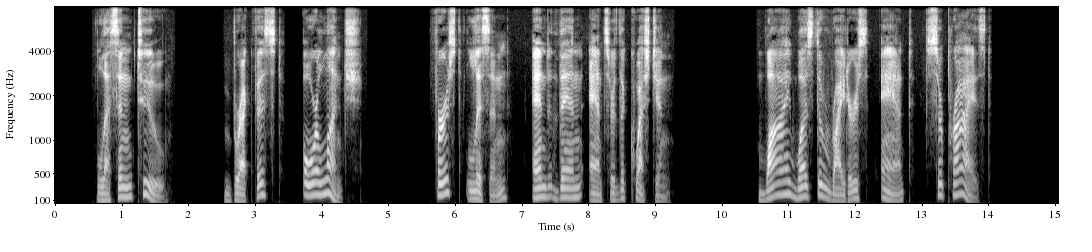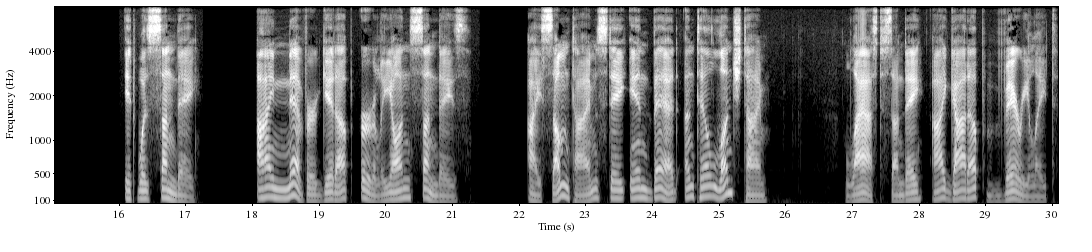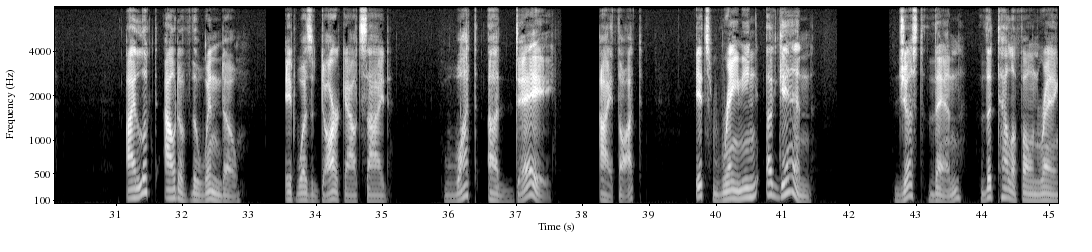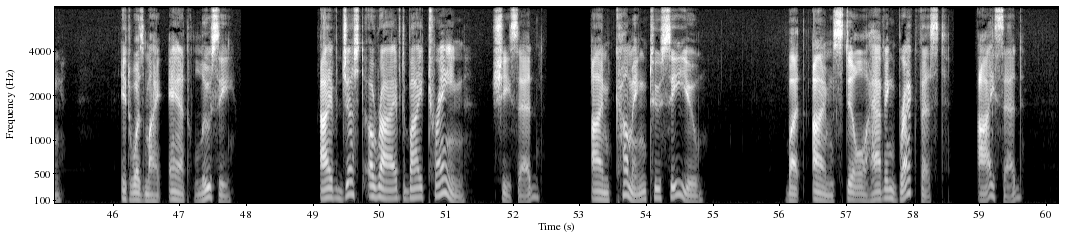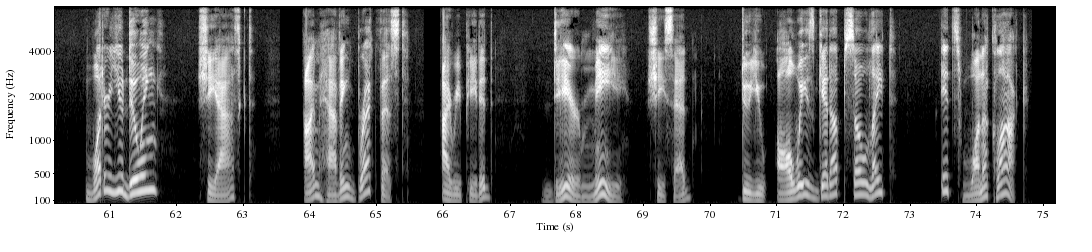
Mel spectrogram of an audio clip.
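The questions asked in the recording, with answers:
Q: Why was the writer's aunt surprised?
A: Because the writer was still having breakfast at 1 o'clock.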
